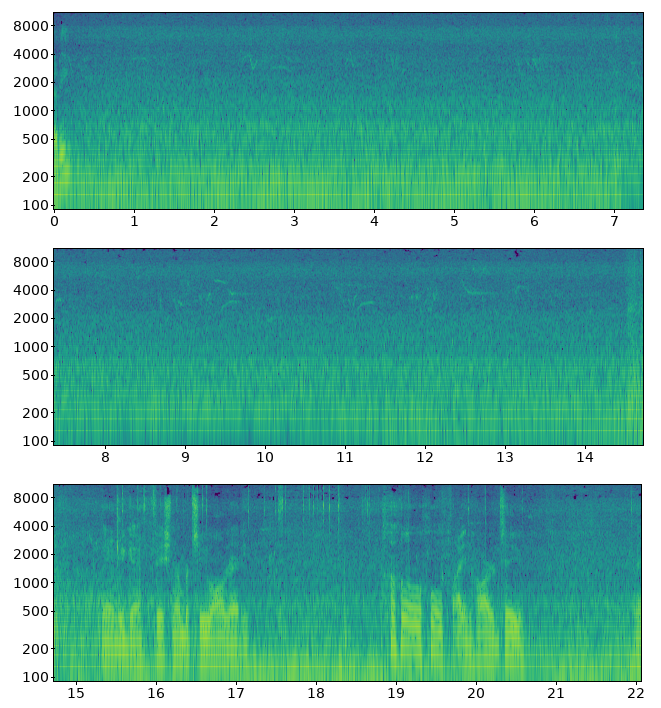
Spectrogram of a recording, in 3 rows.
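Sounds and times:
low rumble: 0.0s - 7.6s, 10.6s - 22.0s
faint bird chirps: 2.3s - 4.6s, 5.8s - 14.4s.

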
